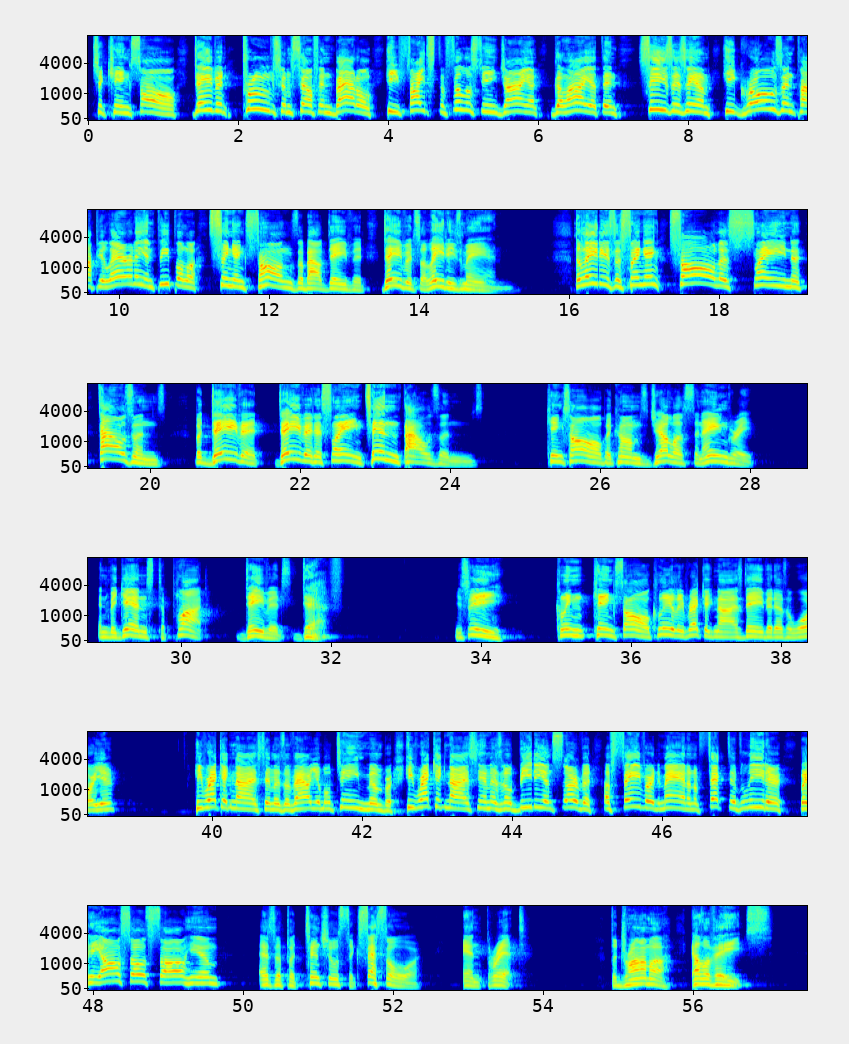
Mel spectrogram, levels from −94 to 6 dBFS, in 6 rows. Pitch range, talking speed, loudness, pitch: 155-240 Hz, 105 wpm, -26 LUFS, 200 Hz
